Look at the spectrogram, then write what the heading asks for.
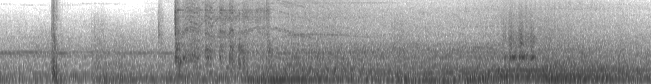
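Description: An expensive car's engine starts after a sharp click and then runs with a steady mid-pitched hum as the car drives off, with a brief scraping burst near the end.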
